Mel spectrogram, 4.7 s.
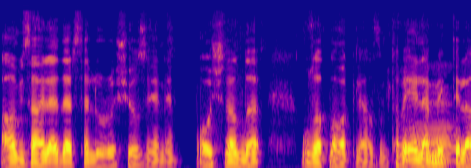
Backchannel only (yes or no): yes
